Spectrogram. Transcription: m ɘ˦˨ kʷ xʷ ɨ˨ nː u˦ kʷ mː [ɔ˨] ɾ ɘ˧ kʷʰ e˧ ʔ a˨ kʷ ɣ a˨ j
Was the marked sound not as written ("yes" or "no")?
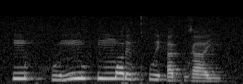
yes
